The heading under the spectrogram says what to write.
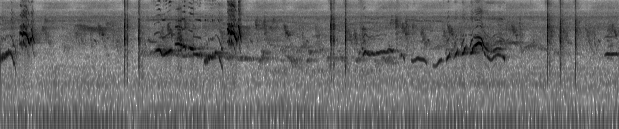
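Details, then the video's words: White-rumped shama (murai batu) of the Sabah/Borneo type, a trained kept bird, giving twisting whistled phrases and chattery notes with sharp clicks between them over a low background hum. "Indahnya suara dan gaya burung murai batu"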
